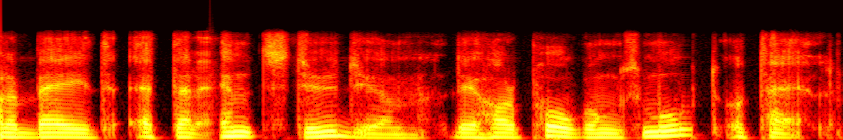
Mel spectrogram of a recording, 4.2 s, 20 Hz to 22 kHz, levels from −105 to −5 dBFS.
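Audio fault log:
1.03–1.14 s, burst of packet loss: roughly 60 ms of sound never arrived in time, so the receiver continued the last sound and turned it down before the audio picks up further along with a piece missing. Unlike a brief smear, part of the audio is skipped.
3.41–3.47 s, short concealed packet loss: about 40 ms went missing and was patched by continuing the preceding sound, then blended back into the real audio. It comes across as a quick smear or wobble rather than an audible fade and gap, because the hole is too short for the fill to decay.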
